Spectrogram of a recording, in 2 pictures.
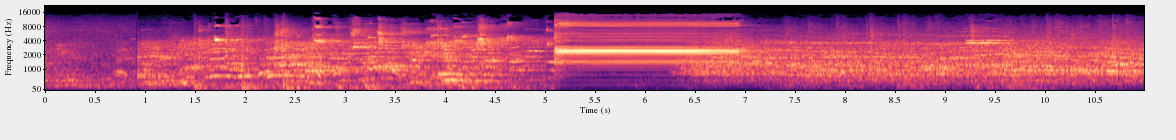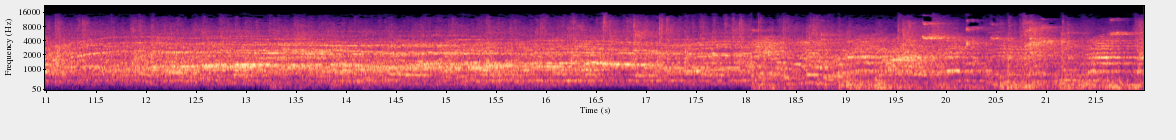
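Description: Gym scoreboard buzzer, one steady two-second blast about five seconds in, the loudest sound here, over crowd chatter and basketballs bouncing on the hardwood floor.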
